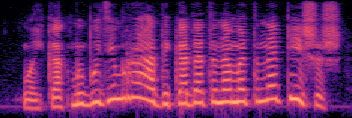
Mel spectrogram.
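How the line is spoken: Exclaiming. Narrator (Russian): воскликнул Томми

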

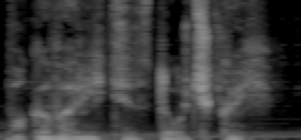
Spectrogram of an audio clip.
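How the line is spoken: Whisper. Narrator (Russian): Доктор Ван Анден прошептал

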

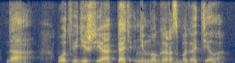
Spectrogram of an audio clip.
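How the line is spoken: Laughing. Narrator (Russian): засмеялась Мария

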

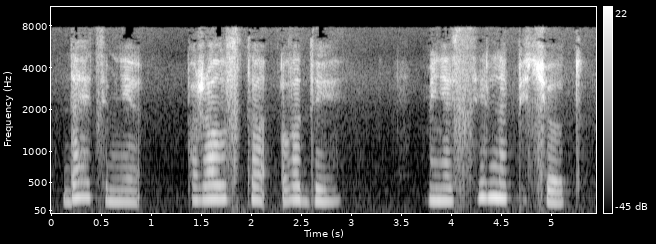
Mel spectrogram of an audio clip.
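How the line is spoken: Quiet whisper. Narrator (Russian): тихо прошептал

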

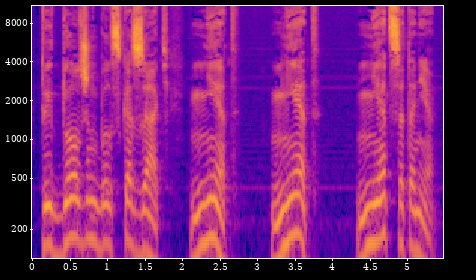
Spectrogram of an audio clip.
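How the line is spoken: Loud repetition. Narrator (Russian): снова громко повторил

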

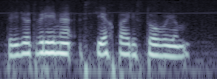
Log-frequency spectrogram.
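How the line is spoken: Sharp. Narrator (Russian): резко сказал следователь

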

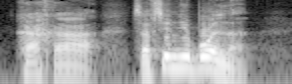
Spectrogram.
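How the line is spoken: Cheerful laughing. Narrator (Russian): весело засмеялся Вадим

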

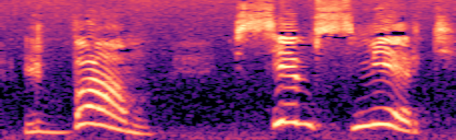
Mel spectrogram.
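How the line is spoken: Shouted. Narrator (Russian): крикнул Сатурнин

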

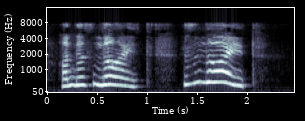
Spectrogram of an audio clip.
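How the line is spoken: Terrified scream. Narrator (Russian): В ужасе закричала сиделка

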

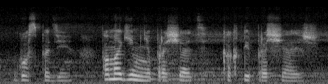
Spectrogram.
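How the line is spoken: Quiet. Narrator (Russian): он тихо сказал

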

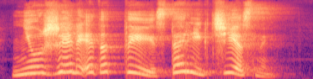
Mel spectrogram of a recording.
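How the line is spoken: Joyful. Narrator (Russian): Стой Твердо радостно обратился к нему

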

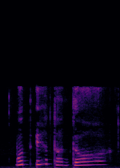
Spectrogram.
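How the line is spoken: Breathless exclamation. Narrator (Russian): выдохнула Поллианна

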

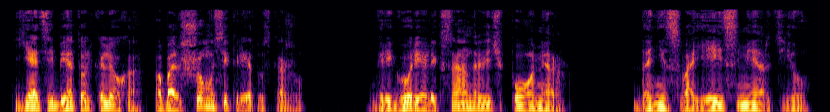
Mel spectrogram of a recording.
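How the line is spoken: Whisper into ear. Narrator (Russian): нагнувшись к моему уху, прошептал

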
